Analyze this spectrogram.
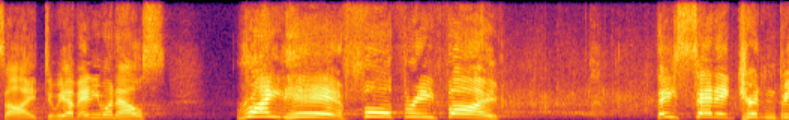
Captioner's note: applause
